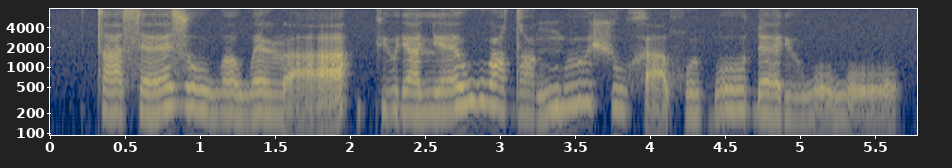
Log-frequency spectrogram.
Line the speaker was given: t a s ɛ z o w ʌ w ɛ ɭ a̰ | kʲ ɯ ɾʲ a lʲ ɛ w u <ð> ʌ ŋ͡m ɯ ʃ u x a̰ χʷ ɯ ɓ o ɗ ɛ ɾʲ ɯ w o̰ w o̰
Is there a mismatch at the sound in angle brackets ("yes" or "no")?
yes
